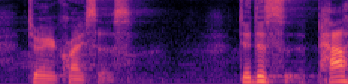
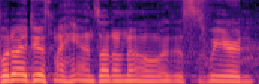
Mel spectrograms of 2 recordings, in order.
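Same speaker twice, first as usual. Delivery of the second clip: higher mock-baffled advisors; awkward advisors; 5 semitones higher, 5 dB louder than usual. Advisors watching their leader weep, higher baffled voice. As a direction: play the lost, awkward onlookers. Advisors unsure while he weeps.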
